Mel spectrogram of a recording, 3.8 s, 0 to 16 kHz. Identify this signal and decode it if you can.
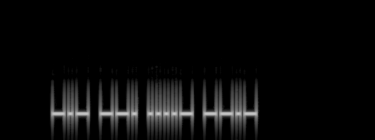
Morse code, heard as a keyed tone, about 30 wpm, 700 Hz. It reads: KG4Q
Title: Call Signs - 30wpm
